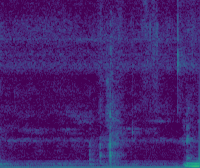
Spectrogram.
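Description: Quiet room tone with a steady low hum, and a few faint clicks about a second in from hands handling a small sugar-paste figure and picking up a modelling tool. A woman starts to speak at the very end.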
